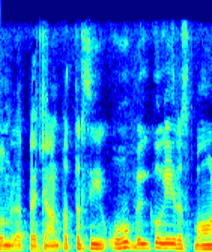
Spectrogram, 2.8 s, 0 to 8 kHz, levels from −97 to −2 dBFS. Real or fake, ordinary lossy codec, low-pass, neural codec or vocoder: real; AAC, 48 kbps; 7.2 kHz; none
